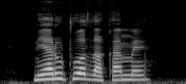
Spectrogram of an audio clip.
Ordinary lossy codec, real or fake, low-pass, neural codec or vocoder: none; real; none; none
